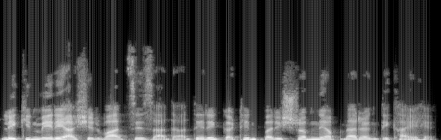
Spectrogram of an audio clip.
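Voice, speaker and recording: Woman doing a sweet old mother-in-law, talks slow and low and soft, cartoon story. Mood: encouraging. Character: elderly kind mother-in-law, patient and loving.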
